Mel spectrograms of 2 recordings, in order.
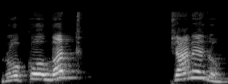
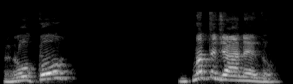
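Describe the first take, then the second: First: "रोको मत" together, long pause, then "जाने दो"; pause after second word. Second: "रोको" alone, long pause, then "मत जाने दो"; pause after first word. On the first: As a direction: break after "रोको मत" so it means don't stop him, let him go. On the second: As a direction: break after "रोको" so it means stop him, don't let him go. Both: Shown as a demonstration. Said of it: "एक comma लगा करके उसका अर्थ बदल दिया".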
